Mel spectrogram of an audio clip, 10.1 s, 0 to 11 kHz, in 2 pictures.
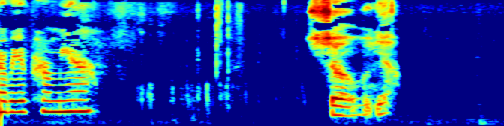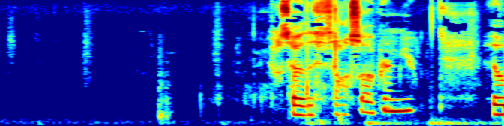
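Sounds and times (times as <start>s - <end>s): girl speaking softly: 0.0s - 1.0s, 3.1s - 4.0s, 7.6s - 9.3s.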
